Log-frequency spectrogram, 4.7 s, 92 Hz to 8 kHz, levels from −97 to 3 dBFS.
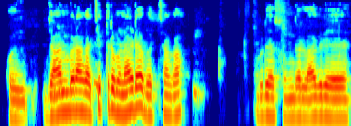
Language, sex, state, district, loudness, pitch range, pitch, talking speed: Rajasthani, male, Rajasthan, Nagaur, -15 LUFS, 125-160 Hz, 135 Hz, 165 wpm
